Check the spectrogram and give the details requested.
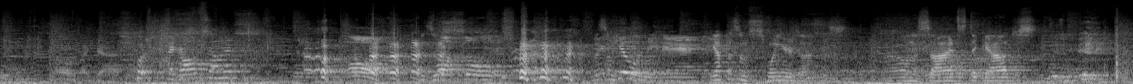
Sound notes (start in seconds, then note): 3.7 laughs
